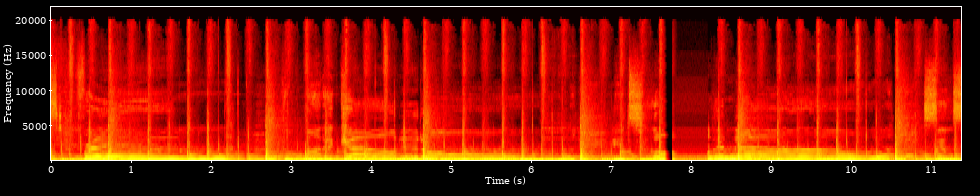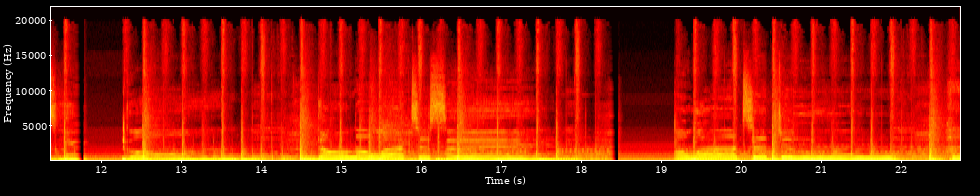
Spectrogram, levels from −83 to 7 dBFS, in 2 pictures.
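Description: At 7.67 to 8.23 s, 11.69 to 12.29 s and 18.37 to 19.19 s, the sound smears into a fading buzz. A brief silence follows. Then the audio resumes with a chunk missing. Each gap is likely a long network dropout that the receiver papered over.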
